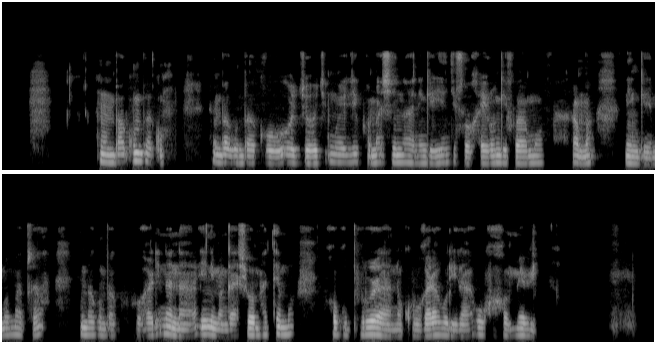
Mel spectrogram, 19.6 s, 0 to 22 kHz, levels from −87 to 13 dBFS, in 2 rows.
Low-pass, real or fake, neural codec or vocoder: 7.2 kHz; real; none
